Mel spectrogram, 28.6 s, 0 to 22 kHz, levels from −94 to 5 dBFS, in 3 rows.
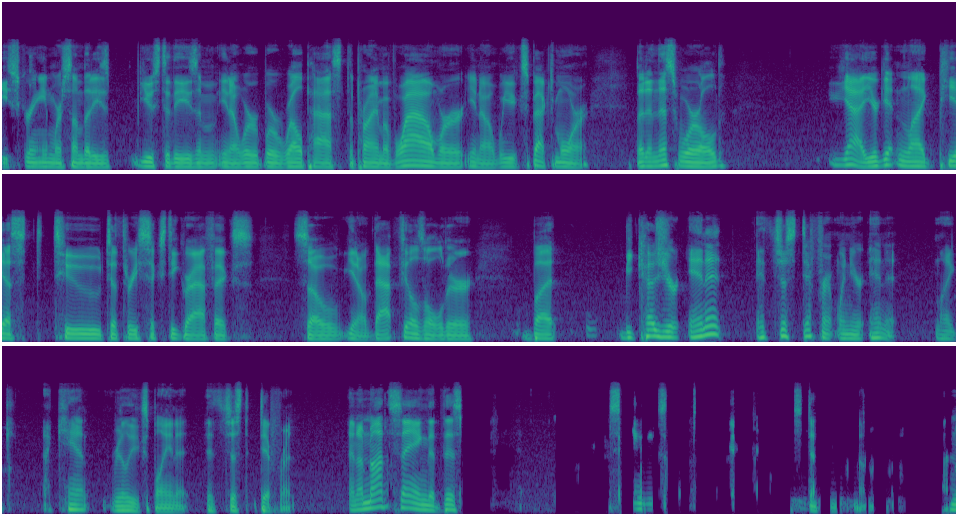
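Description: Right at the start, 0 to 0.39 s, there's speech suppressed in double talk: the speech dips slightly, likely because the echo canceller couldn't tell the talker from loudspeaker echo and pulled both down. A faint scrap of the other side's voice leaks through at 0.25 to 0.29 s.

Around 22.93 s it gets heavier. From 22.93 to 23.75 s the speech is pushed down very hard in short bites, and from 22.95 to 25.26 s the other side's voice leaking through is fairly audible, probably residual loudspeaker echo the canceller didn't fully remove.

Inside that stretch, 24.03 to 24.69 s, the background is gated by the echo canceller: the room sound drops by about 31 dB for a moment, then comes back once the canceller lets go.

From 24.97 s to the end the speech is again cut very deep during double talk, and from 27.04 s onward a faint leak of the other side's voice sits underneath. Throughout, the Opus call path and mic processing leave nothing above 8 kHz.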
